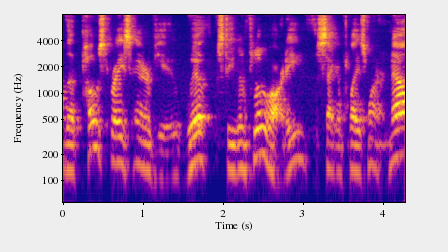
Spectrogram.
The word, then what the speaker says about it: Fluharty: Flity. Flu Hardy. All right. So, why don't you introduce yourself again, Mr. Steve? Pronounced your last name correctly for us. Steve Hardy. Steve Flu Hardy.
